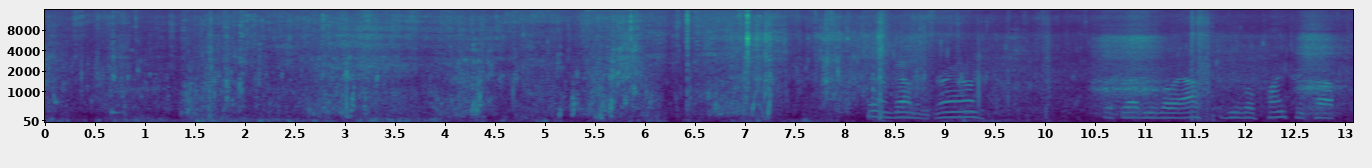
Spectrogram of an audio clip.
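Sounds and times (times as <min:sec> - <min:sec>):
wind rumble on microphone: 0:00.0 - 0:05.2.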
